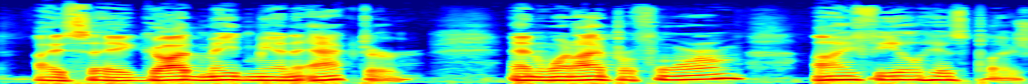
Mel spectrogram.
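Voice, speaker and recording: In a very clean recording with a silent background, a man with an ordinary speaking voice talks at a fairly slow pace, medium in pitch and fairly even in intonation. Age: 60s. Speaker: actor. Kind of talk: interview.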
